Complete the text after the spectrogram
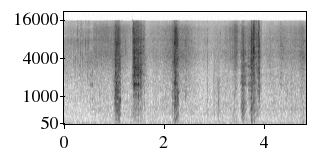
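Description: A pick chops into the earth.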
